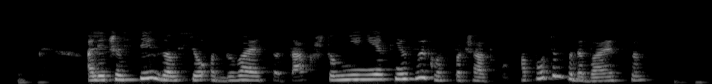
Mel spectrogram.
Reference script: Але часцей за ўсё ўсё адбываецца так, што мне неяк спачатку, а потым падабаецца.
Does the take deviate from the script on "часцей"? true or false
false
